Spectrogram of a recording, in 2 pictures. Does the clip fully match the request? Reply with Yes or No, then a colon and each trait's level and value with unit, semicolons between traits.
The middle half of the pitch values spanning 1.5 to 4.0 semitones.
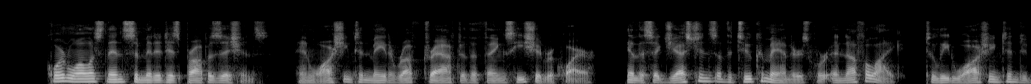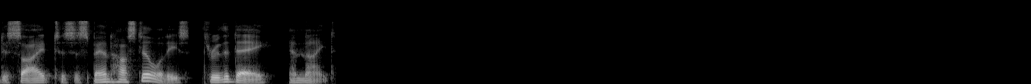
No: average, 4.7 semitones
